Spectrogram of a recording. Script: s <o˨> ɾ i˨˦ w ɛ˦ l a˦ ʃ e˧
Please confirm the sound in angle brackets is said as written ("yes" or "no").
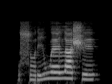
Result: yes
